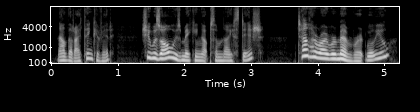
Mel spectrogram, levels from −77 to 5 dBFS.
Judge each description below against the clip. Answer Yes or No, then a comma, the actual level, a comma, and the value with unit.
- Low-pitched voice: No, high, 225 Hz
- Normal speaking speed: No, fast, 240 wpm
